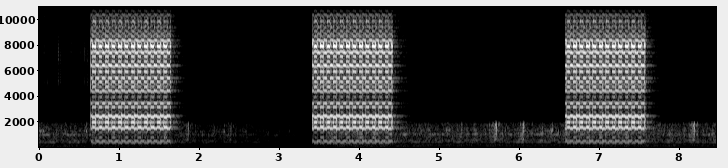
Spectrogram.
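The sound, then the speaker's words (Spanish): A telephone rings three times in evenly spaced, bright electronic bursts, each about a second long, with quiet pauses and faint background noise between them and no answer. “Le marqué en varias ocasiones a don José. Quería preguntarle, quería averiguar algo. Pero nunca me contestó.”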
